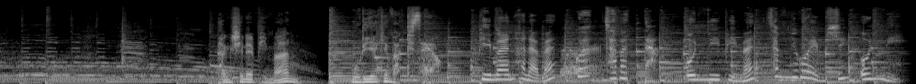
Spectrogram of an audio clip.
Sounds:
music, speech

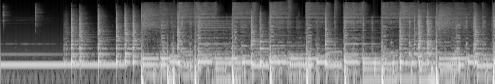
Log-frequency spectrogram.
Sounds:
punk rock, music

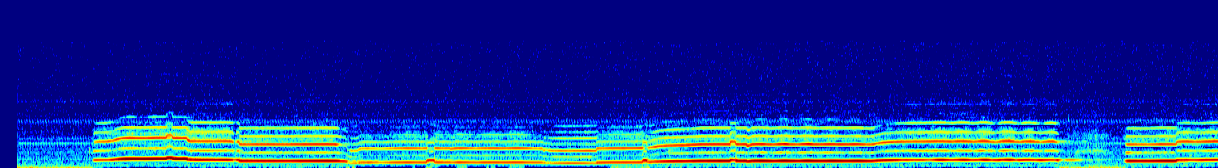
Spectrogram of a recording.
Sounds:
music, woodwind instrument, flute, musical instrument

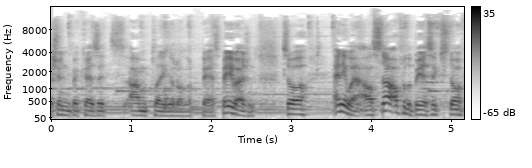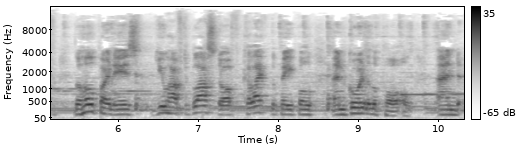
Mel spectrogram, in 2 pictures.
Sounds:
speech, music

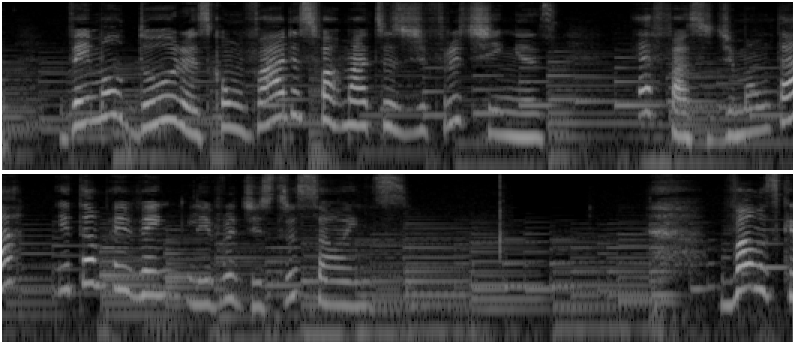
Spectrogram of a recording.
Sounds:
music, speech

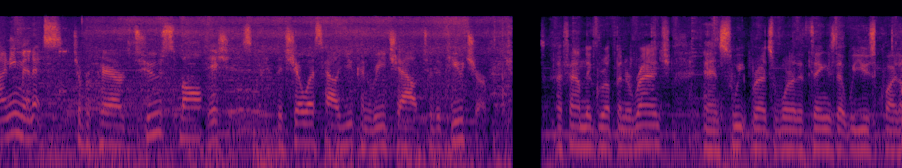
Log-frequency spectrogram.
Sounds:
music, speech

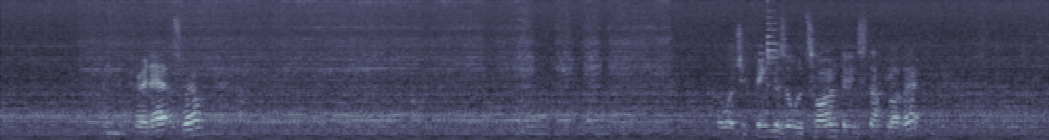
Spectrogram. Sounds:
tools, power tool

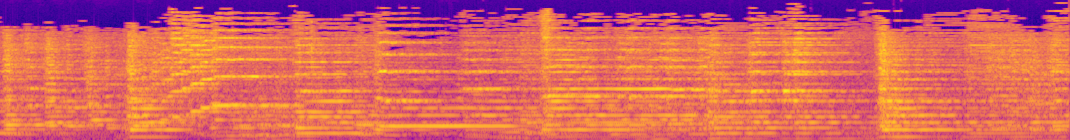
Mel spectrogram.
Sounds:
classical music, bowed string instrument, violin, orchestra, music

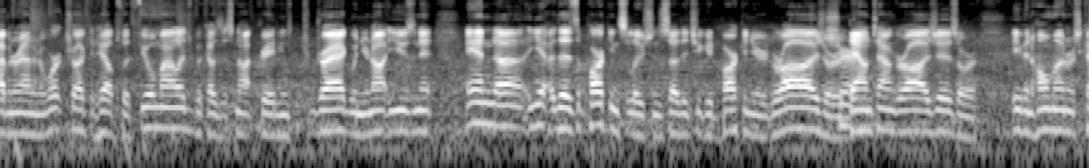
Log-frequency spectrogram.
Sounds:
speech

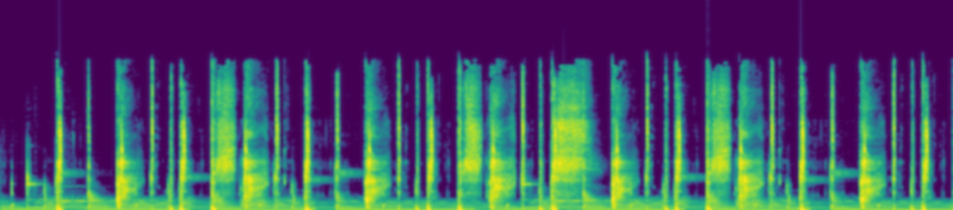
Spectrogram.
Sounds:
music

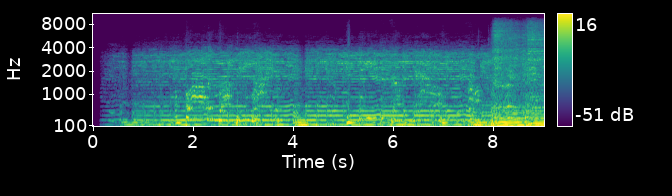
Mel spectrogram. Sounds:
music, electric guitar

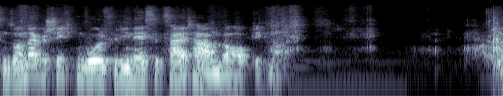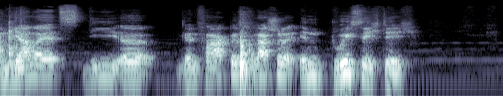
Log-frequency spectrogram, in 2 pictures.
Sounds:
speech

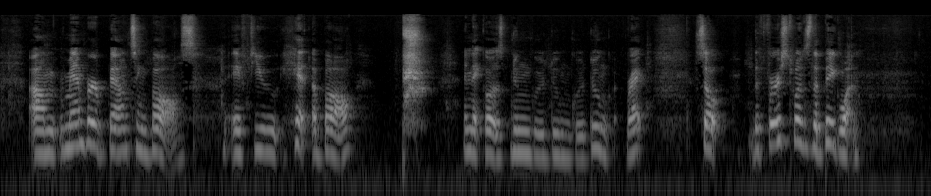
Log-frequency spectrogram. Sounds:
speech

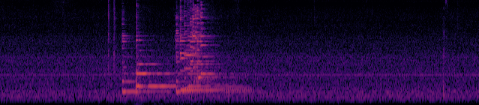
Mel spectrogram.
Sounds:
music

